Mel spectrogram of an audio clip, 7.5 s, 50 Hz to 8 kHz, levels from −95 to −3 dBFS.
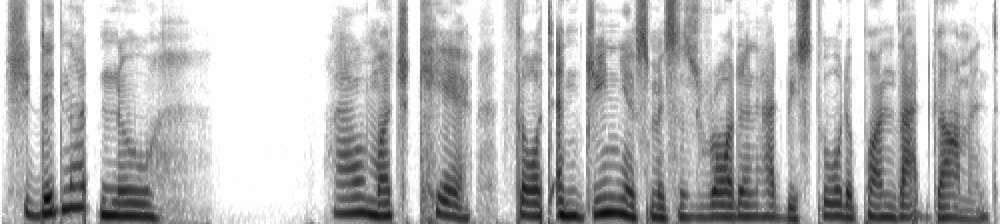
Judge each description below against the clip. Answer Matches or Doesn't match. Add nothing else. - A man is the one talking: Doesn't match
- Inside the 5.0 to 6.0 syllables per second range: Doesn't match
